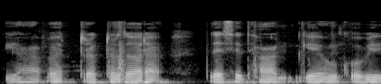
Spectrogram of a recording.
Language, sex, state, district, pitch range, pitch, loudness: Hindi, male, Odisha, Malkangiri, 100-105 Hz, 100 Hz, -18 LUFS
